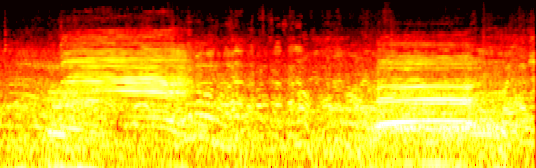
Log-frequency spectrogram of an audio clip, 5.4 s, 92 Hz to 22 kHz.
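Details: Sahiwal bull calves at a cattle market in Chattogram on 7 March 2025. Two drawn-out tonal moos about a second long, the second higher-pitched, over steady crowd chatter and men's voices.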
